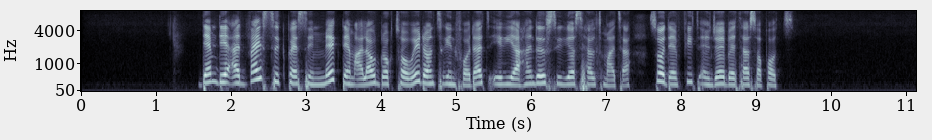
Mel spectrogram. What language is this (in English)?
Nigerian Pidgin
